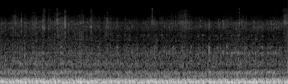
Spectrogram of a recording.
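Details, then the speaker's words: 1988 Corvette V8 first start after nearly two years sitting in the shop: steady, even burble and smooth low rumble at idle, no knocks or misses; idles normally despite being dirty. "okay she's out of her resting place idling okay but man she is dirty"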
